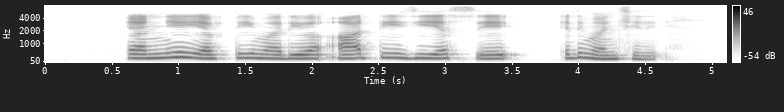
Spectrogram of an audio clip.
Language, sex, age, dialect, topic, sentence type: Telugu, female, 18-24, Central/Coastal, banking, question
